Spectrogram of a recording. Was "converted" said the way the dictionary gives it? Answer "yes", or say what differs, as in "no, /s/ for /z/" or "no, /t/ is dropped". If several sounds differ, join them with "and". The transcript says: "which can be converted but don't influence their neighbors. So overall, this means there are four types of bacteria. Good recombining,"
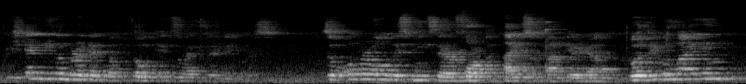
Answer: no, /b/ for /v/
